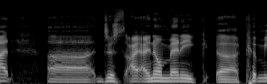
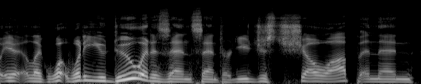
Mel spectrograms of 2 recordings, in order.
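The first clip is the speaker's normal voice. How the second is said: ordinary talk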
